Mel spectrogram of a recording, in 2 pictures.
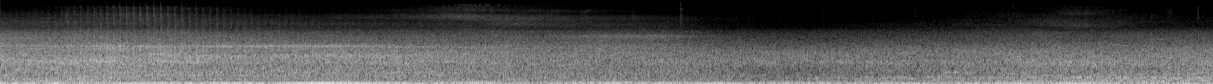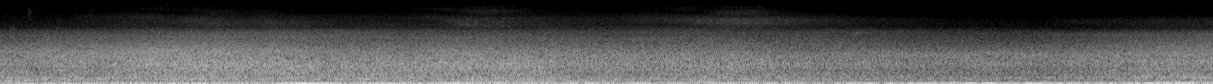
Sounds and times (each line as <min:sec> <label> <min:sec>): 0:00.0 traffic under bridge 0:24.2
